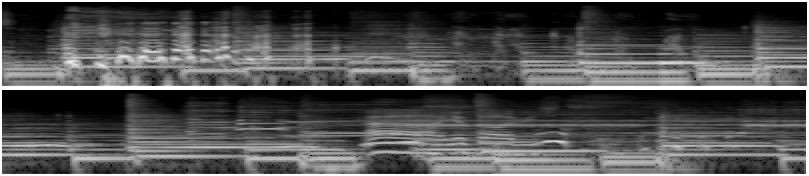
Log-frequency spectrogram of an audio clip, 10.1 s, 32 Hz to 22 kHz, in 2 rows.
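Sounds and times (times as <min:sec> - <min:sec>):
strummed accompaniment: 0:00.0 - 0:10.0
speech: 0:00.3 - 0:02.0
laughter: 0:00.4 - 0:04.3
harmonica playing sustained reedy notes: 0:06.0 - 0:10.0.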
